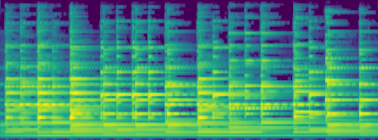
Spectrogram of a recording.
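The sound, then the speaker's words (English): Clock tower bells chime out a steady melody, each bell struck cleanly by a hammer worked by a computer-controlled electric solenoid and ringing on with long overlapping resonance, played at a regular mechanical pace with no voices present. “In the clock towers of churches and town halls, mechanisms were further developed to play tunes on the bells that were hung alongside the clocks.”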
